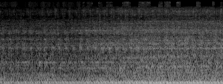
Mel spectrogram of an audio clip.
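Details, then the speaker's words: 1993 BMW E36 316i sedan, M43 1.6 chain-driven engine, 102 hp, fully rebuilt with a 1.8 IS intake, cast-iron intake and block, cooling system redone, no leaks: smooth, even idle with a steady low hum and no knocks, ticks or squeals. Normal idle. "L-am pornit să-l auziți cât de bine se aude. N-are pic de scurgeri, a fost rezolvat în mare parte tot."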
